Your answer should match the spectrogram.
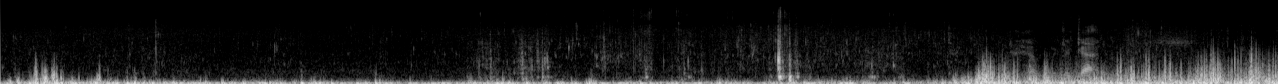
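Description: Wind buffeting an outdoor camera microphone in a steady low rumble, with scattered small clicks and rustles of handling; the rumble grows louder for the last couple of seconds.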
